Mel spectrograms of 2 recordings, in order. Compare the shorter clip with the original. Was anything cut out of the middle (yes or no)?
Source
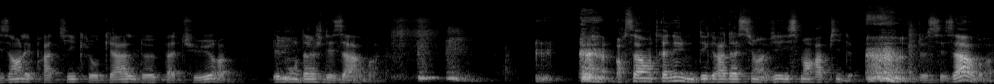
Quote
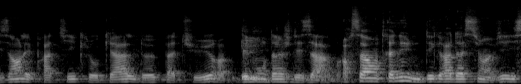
yes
